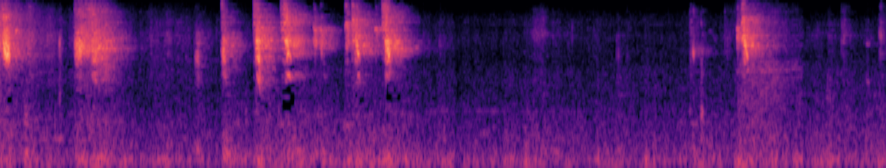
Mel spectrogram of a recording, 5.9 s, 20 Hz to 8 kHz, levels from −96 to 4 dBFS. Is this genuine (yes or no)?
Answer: yes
